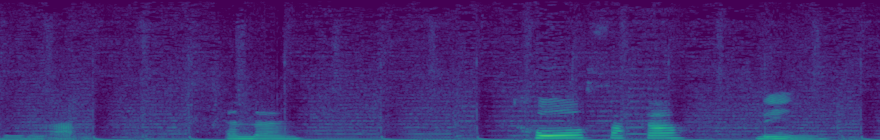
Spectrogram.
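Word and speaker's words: Tohsaka: And then Tosaka Rin. Is there an H? There's no silent H in Japanese, right?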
